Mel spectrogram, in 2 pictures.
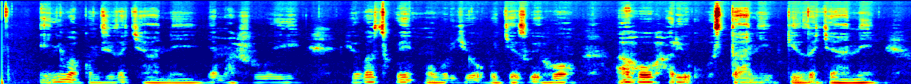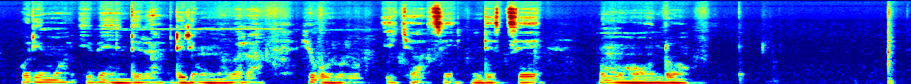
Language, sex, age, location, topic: Kinyarwanda, male, 25-35, Huye, education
